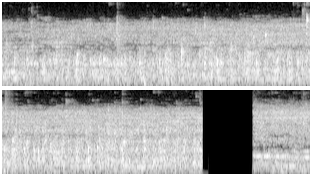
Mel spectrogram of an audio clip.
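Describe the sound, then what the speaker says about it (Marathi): Stuffed mung dal kachoris fry in hot oil over a medium flame, giving a soft, steady sizzle and bubbling throughout, with one brief gap of silence near the end. "आता आपण त्यांना तळायचं आहे अगदी मीडियम फ्लेमवर तळायचं आहे आपल्याला"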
